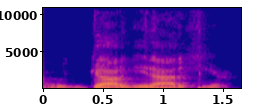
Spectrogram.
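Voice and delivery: "We gotta get out of here" run together, beats on GOT, OUT, HERE; three pulses, reduced. Shown as a demonstration. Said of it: "dão um pulso só nessas três".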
